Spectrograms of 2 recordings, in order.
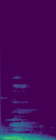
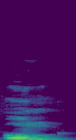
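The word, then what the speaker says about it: ॐ: Though we say Om, but when we pronounce it in Sanskrit, it is not Om. It is Ong, O-N-G, G, G, Ong.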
